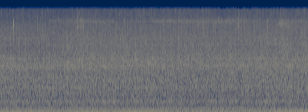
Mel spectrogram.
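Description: Steady, droning engine rumble of a tractor in a farming game, a constant low hum at even volume with no talk over it.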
